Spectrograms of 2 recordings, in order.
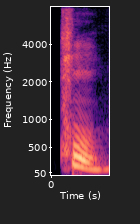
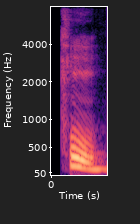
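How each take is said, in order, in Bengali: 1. T উচ্চারণটি aspirated, মুখ থেকে বাতাসের ফুঁসহ। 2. T উচ্চারণটি অ্যাসপিরেটেড, মুখ থেকে বাতাসের ফুঁসহ।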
